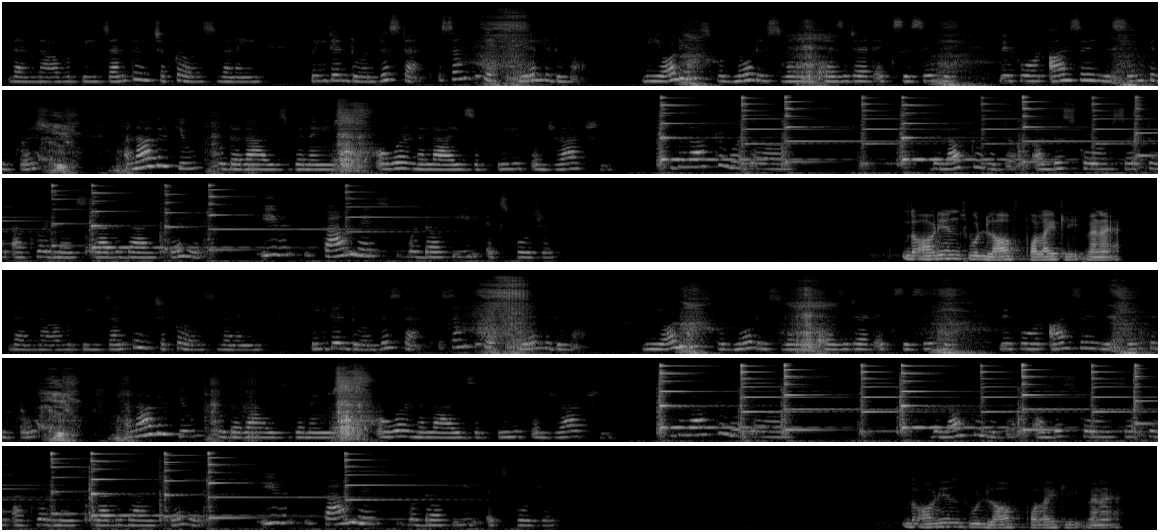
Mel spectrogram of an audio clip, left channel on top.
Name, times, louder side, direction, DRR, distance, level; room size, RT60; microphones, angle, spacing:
voice 1, 0.1-5.8 6.4-9.6 10.0-12.2 12.8-15.0 15.3-17.7 18.2-19.5 20.6-25.2 25.7-28.6, left 2 dB, 30° left, 0.5 m, -40 dB
sound 1, 4.5-5.4 6.7-7.2 7.8-8.4 9.3-9.9 11.0-13.0 13.6-14.1 14.8-15.4, right 3 dB, 40° right, 0.5 m, -38 dB
sound 2, 18.1-27.4 27.8-27.9, right 5 dB, 80° right, 0.8 m, -33 dB
voice 2, 32.1-34.3, left 6 dB, 80° left, 0.3 m, -35 dB
3.1 x 2.7 x 2.3 m
head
